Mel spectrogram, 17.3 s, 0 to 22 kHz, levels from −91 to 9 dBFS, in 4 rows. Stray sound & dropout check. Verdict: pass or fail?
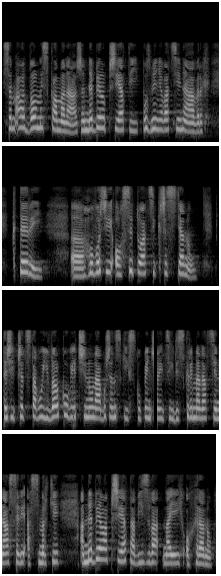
fail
